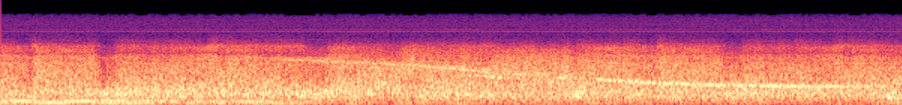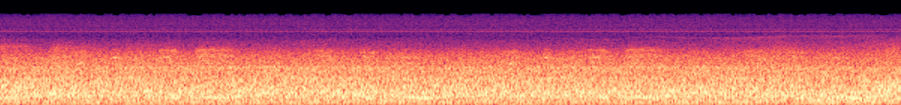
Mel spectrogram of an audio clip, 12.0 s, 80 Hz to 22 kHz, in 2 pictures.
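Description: Grumman A-6 Intruder jet aircraft in flight, a steady loud roar of jet engine noise with a falling whine sweeping down through the first seconds, no talk.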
